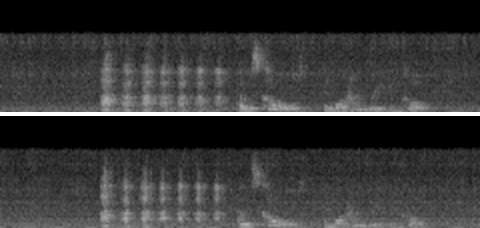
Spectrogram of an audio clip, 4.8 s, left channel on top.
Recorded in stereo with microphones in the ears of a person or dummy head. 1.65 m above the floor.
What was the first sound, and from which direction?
Laughter, 55° right (ahead or behind).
